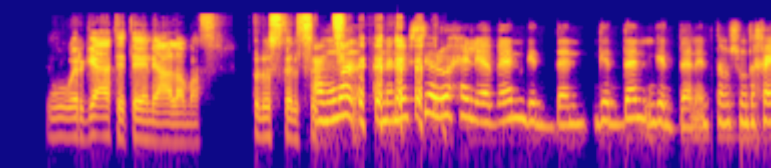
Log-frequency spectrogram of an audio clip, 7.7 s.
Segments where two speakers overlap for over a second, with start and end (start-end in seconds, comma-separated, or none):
none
